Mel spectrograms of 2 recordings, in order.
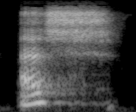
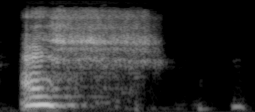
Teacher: صوت التفشي تبع الشين يعني صوتها منتشر كده، موجود منتشر في الفم كله · Shown in: first take · لا احصره في مكان معين.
